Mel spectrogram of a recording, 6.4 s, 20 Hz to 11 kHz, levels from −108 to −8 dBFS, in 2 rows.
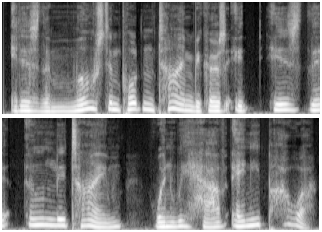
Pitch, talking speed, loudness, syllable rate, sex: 150 Hz, 160 wpm, -16 LUFS, 4.6 syllables/s, male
